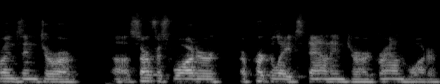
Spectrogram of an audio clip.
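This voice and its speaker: Somewhat breathy, a man talks at a fairly quick pace with an East Texas accent. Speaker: horticulturist. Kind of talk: lecture. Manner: frequent fillers.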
